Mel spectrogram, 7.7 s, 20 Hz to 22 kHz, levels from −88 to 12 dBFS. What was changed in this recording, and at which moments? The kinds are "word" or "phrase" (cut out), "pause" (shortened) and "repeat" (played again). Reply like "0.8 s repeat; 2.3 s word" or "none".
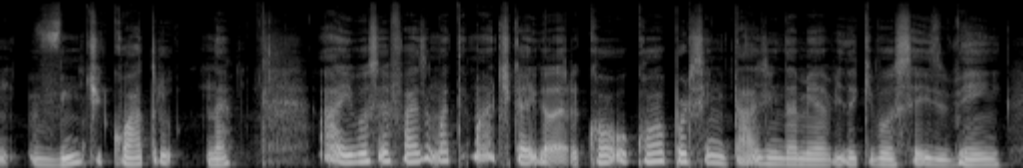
1.4 s word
